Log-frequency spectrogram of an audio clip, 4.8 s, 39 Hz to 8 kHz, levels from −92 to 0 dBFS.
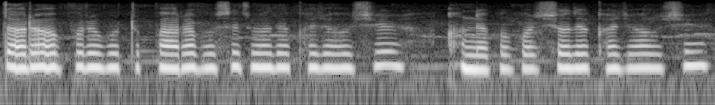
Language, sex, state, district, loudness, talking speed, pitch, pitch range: Odia, female, Odisha, Khordha, -15 LUFS, 115 wpm, 260 Hz, 255-270 Hz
